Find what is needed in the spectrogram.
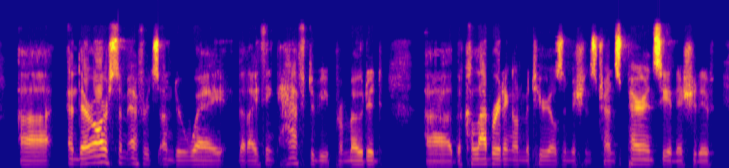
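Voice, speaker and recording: Dry and close with no echo over a quiet background, a man talks very fast at a fairly low pitch with ordinary pitch variation. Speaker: policy expert panelist. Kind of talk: panel presentation.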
